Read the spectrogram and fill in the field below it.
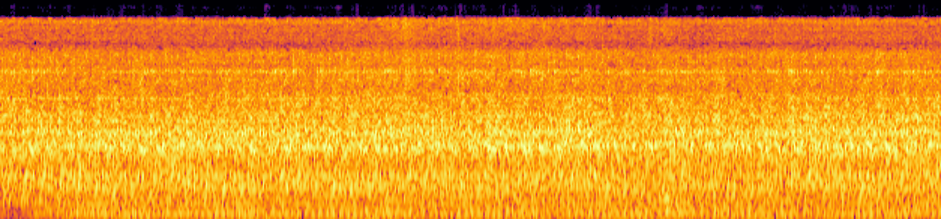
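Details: Range Rover Sport air suspension after repair, where the pump itself was the only fault: constant even droning hum with steady pitch, no knocking or strain; the compressor runs normally, though the front raises slower than the rear.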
